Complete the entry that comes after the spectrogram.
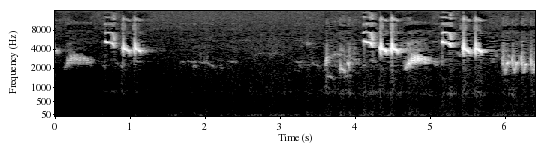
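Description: Faint bird chirping: a short run of quick high chirps near the start, then a longer, busier run of chirps from about three and a half seconds in.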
